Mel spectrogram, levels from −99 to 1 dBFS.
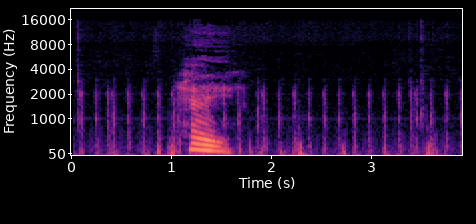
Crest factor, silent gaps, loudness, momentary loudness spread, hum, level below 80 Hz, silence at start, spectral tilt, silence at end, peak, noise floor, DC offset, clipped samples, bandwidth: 22 dB; none; -29 LUFS; 26 LU; none; -56 dBFS; 0.1 s; -8.5 dB/octave; 0.3 s; -12 dBFS; -56 dBFS; under 0.1%; under 0.1%; 14.5 kHz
